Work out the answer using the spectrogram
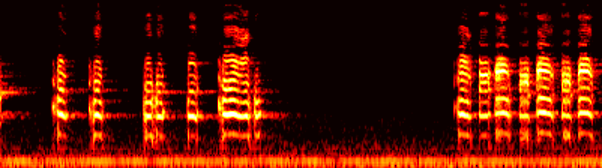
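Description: A cockatiel sings in quick bursts of bright, warbling whistled notes with a brief pause between phrases.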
